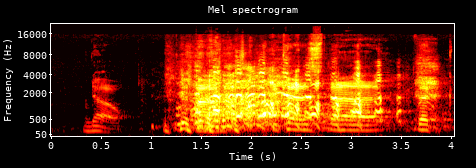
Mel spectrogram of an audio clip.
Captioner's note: group laughs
